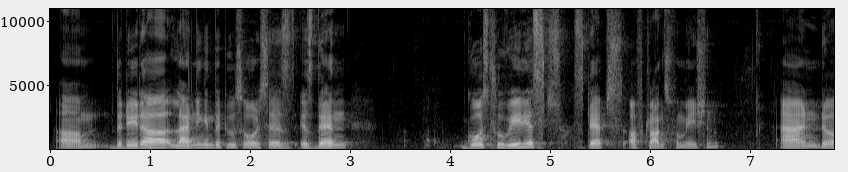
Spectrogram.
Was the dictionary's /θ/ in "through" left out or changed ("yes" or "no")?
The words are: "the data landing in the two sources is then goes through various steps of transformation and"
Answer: yes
